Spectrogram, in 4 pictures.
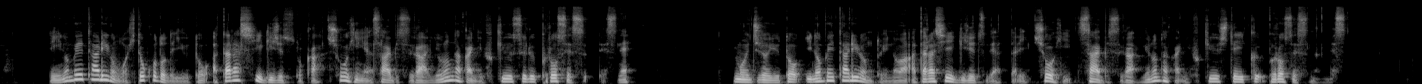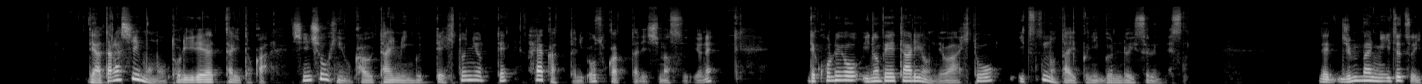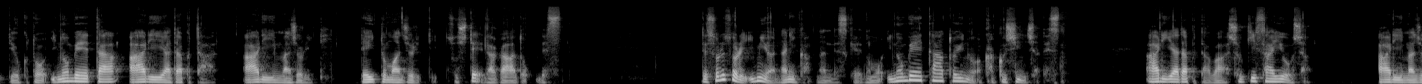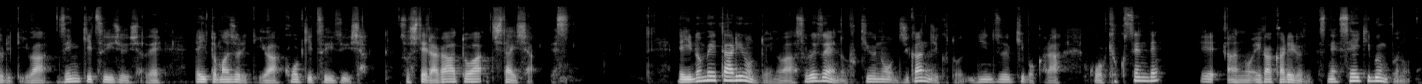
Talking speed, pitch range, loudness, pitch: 400 characters per minute, 95-155 Hz, -23 LUFS, 115 Hz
